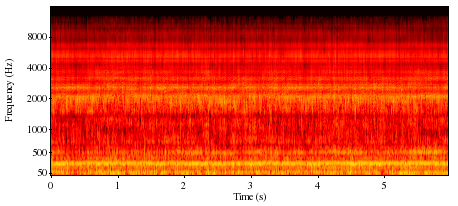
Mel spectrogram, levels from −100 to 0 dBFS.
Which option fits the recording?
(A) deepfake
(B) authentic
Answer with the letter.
A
